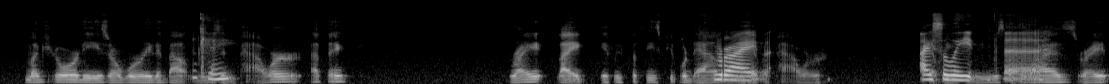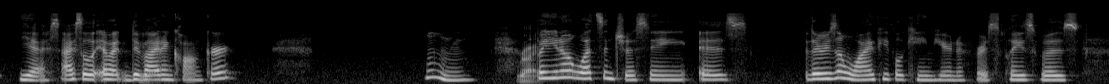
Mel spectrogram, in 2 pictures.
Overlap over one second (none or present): present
